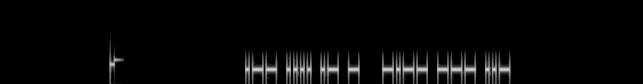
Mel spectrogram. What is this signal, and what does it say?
Morse code, heard as a keyed tone, about 34 wpm, 700 Hz. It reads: WHAT YOU
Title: Sets of 2 Words 35wpm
